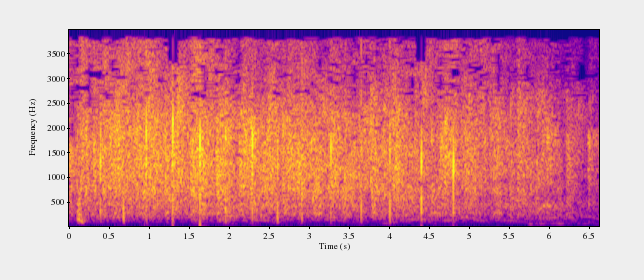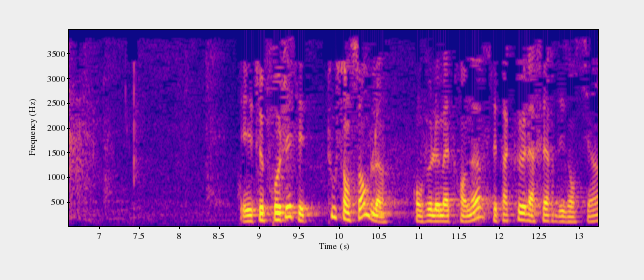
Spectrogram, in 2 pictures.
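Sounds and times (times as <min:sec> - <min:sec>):
audience applause in a church: 0:00.0 - 0:07.0
speech: 0:00.1 - 0:00.3, 0:08.8 - 0:13.2.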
